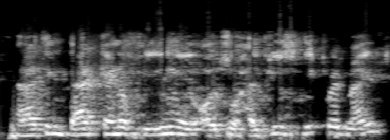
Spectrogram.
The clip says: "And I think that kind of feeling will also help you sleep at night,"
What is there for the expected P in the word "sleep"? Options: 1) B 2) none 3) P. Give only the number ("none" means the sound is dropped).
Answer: 1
